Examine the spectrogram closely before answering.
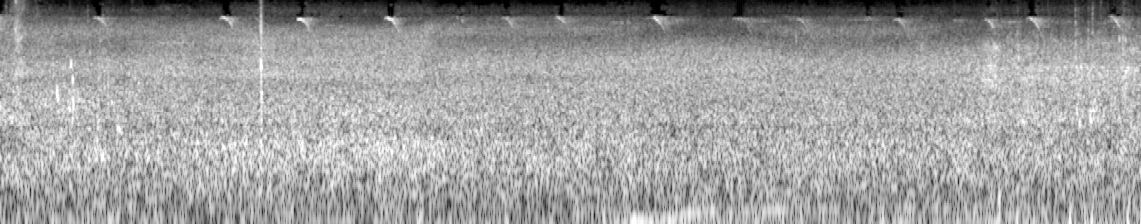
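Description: Steady rushing of a creek running high after heavy rain, with a low rumble that grows louder near the end and a few faint high bird chirps.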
